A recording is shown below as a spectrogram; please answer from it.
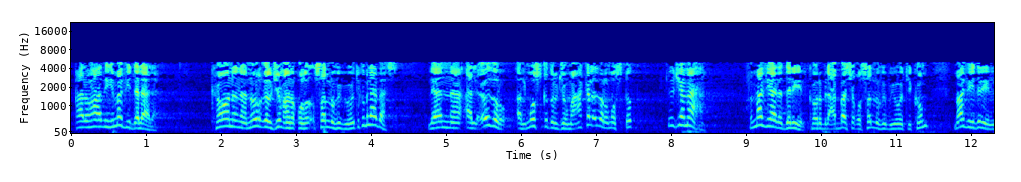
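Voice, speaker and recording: Husky sheikh repeating every phrase. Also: male voice, high voice. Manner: repeats each phrase slowly for students; clears his throat now and then. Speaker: sheikh teaching Hanbali jurisprudence. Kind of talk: classroom lesson on a fiqh text. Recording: dull, lo-fi recording with long reverb.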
